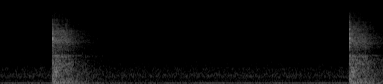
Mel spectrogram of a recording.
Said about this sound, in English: So here's what I want you to do. I just want you to listen to the hammering.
